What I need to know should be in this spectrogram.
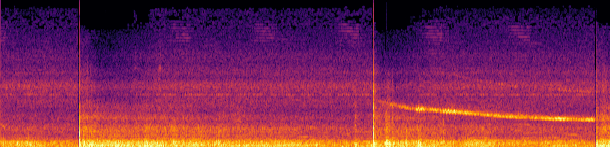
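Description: Fireworks burst with sharp bangs in the distance.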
